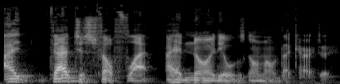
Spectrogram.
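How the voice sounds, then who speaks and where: A man's voice: low voice, lively intonation, fast talker, sharp tone. A man co-hosting a podcast, chatting casually about movies and often hedging or backtracking on his opinions. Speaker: podcast co-host. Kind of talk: casual movie discussion chat.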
